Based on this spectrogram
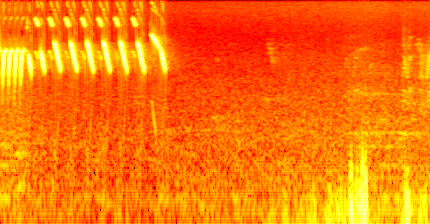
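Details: Canary song meant to stimulate the female: about two seconds of quick downslurred notes repeated in a steady series, followed by quiet with low rumbling background noise.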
